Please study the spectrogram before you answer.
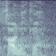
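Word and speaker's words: Conacher: As you always know, it's the Conker organ. No, said it wrong, it's the Conica.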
